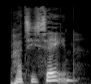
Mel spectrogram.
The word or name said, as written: partisan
